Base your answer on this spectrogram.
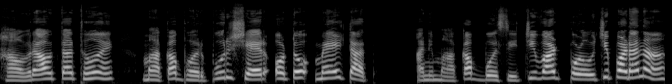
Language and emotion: Goan Konkani, happy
